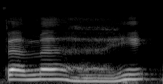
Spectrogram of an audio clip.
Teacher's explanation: h harflerine dikkat edelim boğazın en alt kısmından femehi Hi derken daha nefes veriyor gibi. · Hi derken daha nefes veriyor gibi. Yorgun H denilir bu H harfine. Sebebi sanki yorulduğumuzda bir yaparız ya.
